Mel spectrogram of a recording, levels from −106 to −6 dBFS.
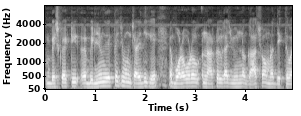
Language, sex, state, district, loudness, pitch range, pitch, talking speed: Bengali, male, Bihar, Katihar, -15 LUFS, 120-140 Hz, 130 Hz, 205 wpm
